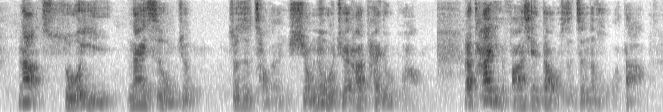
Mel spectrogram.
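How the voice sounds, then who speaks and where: A man talks at a very fast pace and medium pitch, animated and with lively intonation. Room echo is audible. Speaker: TV political commentator. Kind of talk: casual chat.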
